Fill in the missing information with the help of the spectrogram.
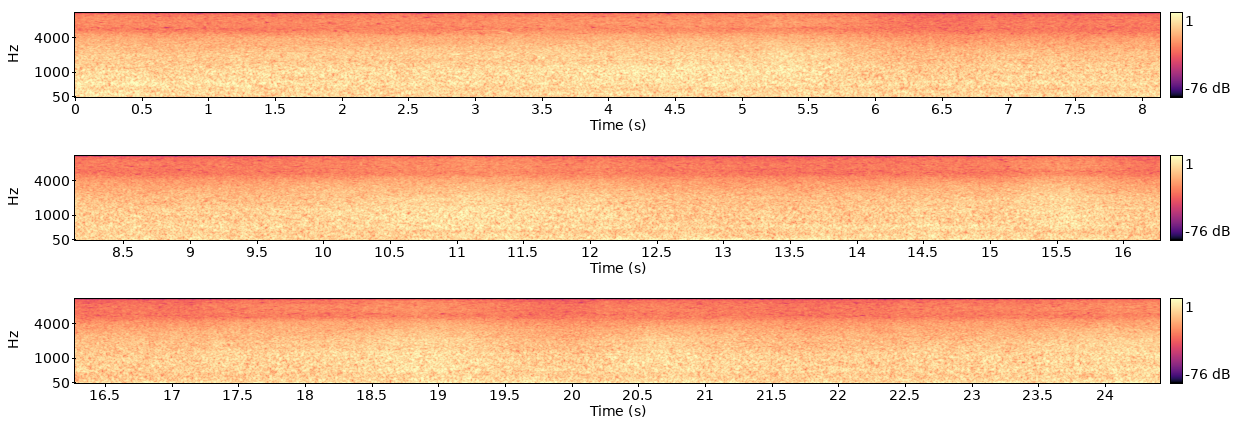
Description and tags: Recorded whilst sitting on Porthcurno Beach, Cornwall, England on a sunny but windy August afternoon. The tide was in and the waves were moderate, although they sound bigger on the recording. You can hear waves on the sand, rolling surf, kids playing and screaming and some seagulls. One of a series recorded at different positions on the beach, some very close to the water.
